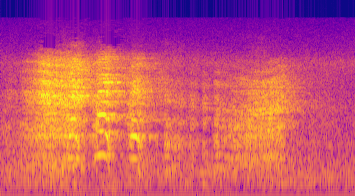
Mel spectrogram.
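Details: Narcondam hornbills during courtship feeding on Caryota mitis palm fruits give harsh, raspy, goose-like honks in a quick burst, then a softer second bout about a second later, with faint thin chirps in the background.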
